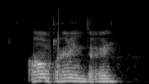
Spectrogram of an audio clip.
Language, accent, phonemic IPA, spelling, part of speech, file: French, Canada, /ɑ̃.pʁɛ̃.dʁe/, empreindrez, verb, LL-Q150 (fra)-empreindrez.wav
- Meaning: second-person plural simple future of empreindre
